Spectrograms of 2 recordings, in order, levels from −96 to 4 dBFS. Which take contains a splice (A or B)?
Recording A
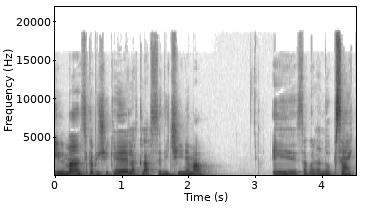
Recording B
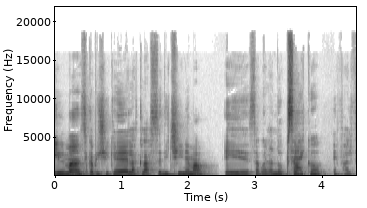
B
